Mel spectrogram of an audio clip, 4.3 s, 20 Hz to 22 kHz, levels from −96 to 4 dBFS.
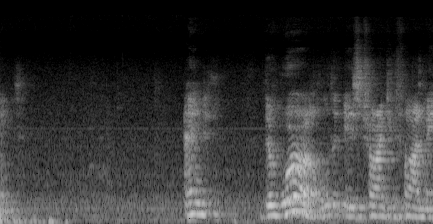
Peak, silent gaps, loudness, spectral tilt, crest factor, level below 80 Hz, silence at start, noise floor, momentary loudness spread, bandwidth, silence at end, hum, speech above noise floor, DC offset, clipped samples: -8 dBFS; none; -26 LUFS; -7 dB/octave; 20 dB; -48 dBFS; 0 s; -48 dBFS; 21 LU; 8.8 kHz; 0 s; none; 24 dB; under 0.1%; under 0.1%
